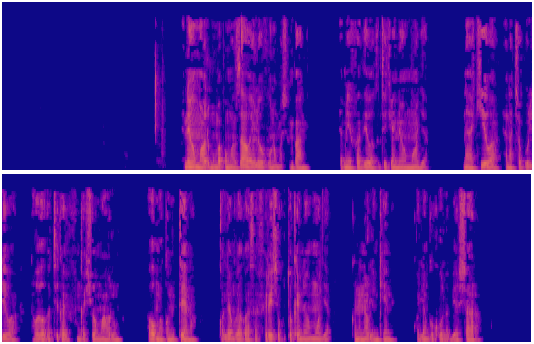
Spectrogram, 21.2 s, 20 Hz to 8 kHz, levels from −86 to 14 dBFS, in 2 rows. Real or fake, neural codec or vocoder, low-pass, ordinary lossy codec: real; none; 7.2 kHz; MP3, 32 kbps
